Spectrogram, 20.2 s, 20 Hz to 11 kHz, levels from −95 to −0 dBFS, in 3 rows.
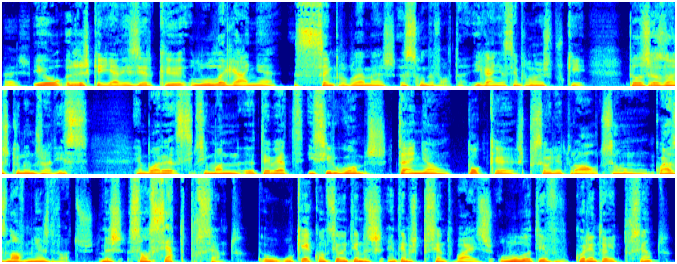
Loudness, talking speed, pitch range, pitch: -27 LUFS, 165 wpm, 140-180 Hz, 160 Hz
